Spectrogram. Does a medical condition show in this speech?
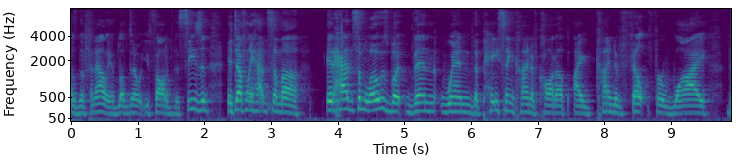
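No.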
